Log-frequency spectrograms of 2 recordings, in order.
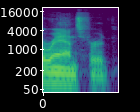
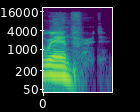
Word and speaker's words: Ranford: Yeah, Jimmy Fritz's going to be for our guy Bill Ransford. You keep pronounce you're doing it. You're mispronouncing his name every single day. Uh, there's no S. So, it's Bill Ranford.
